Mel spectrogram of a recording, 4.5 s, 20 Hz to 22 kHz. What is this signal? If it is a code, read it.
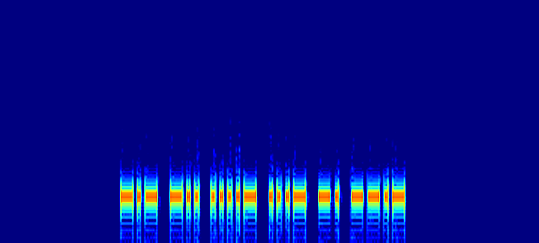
Morse code, heard as a keyed tone, about 34 wpm, 700 Hz. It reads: KD4VNQ
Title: USA Call Signs - 6 Characters - 2x Character Spacing - 35wpm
